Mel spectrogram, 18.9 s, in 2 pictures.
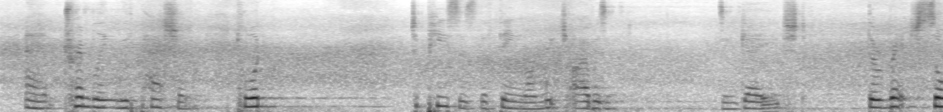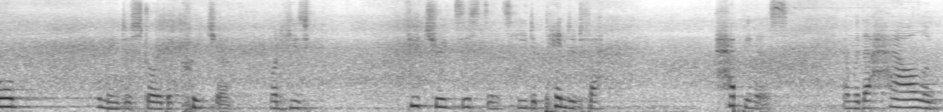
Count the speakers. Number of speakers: one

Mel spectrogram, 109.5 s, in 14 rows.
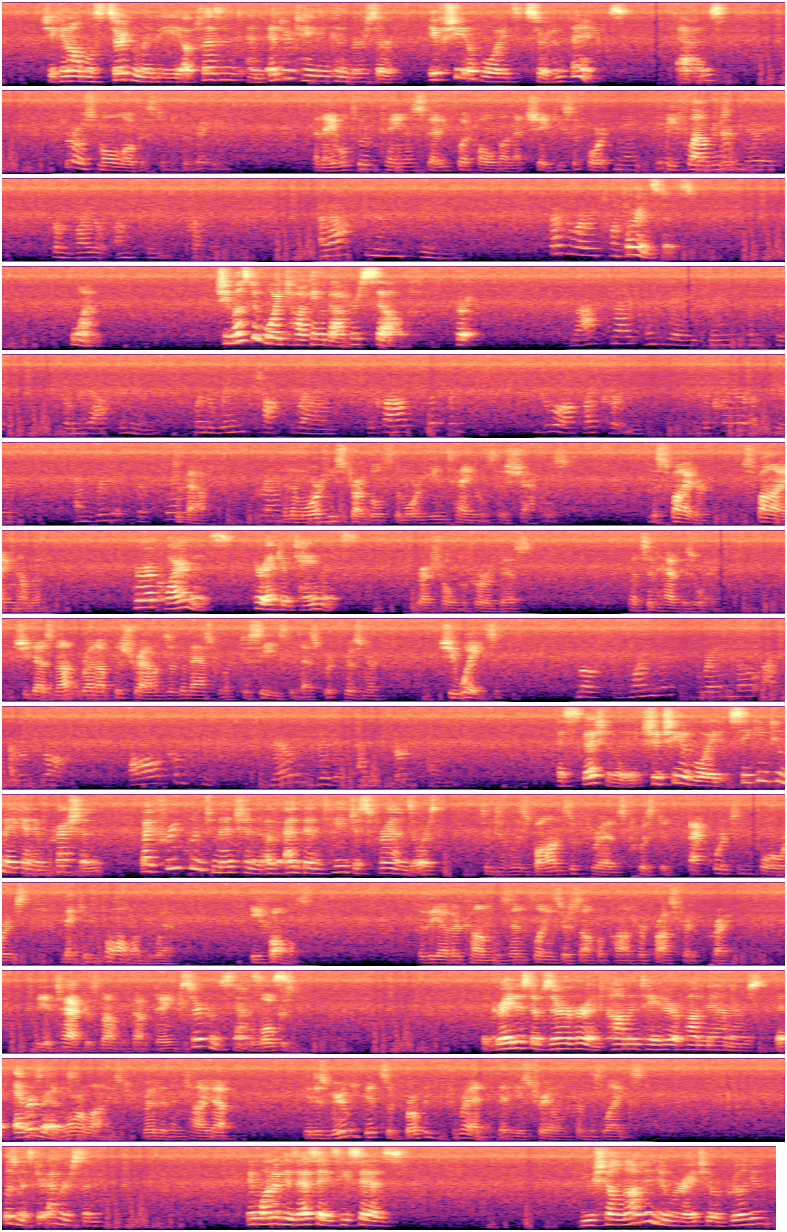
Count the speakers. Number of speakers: three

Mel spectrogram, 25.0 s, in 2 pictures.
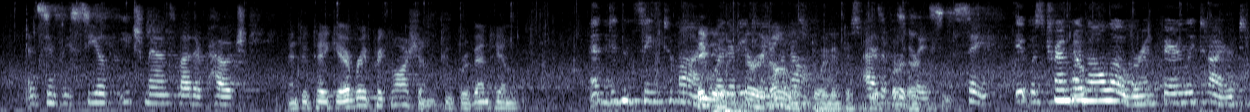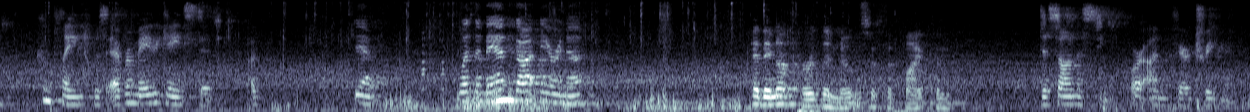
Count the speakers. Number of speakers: four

